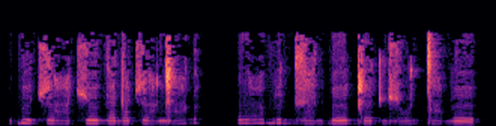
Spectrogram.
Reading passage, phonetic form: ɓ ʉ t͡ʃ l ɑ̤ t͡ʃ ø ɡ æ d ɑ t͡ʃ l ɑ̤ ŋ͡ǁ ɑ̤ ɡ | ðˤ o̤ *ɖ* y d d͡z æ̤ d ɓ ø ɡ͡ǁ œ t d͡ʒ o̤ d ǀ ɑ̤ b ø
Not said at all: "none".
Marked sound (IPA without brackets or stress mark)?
b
